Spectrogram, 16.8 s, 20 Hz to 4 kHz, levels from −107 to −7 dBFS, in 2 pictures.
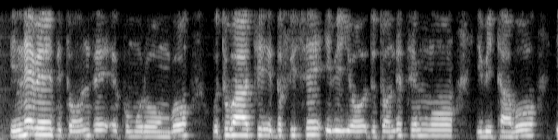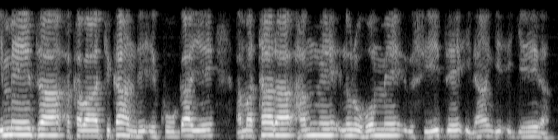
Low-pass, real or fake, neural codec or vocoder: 3.6 kHz; real; none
